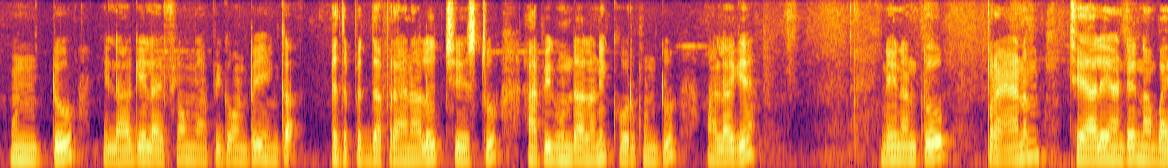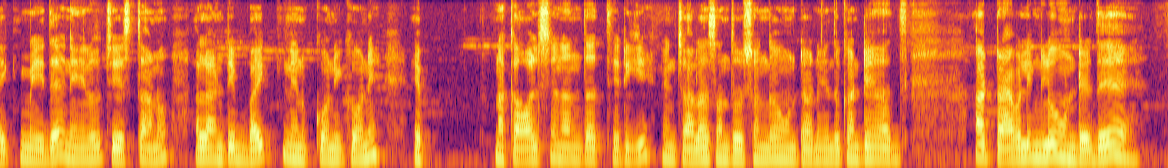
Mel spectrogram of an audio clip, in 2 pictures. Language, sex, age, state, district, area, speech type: Telugu, male, 18-30, Telangana, Hyderabad, urban, spontaneous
